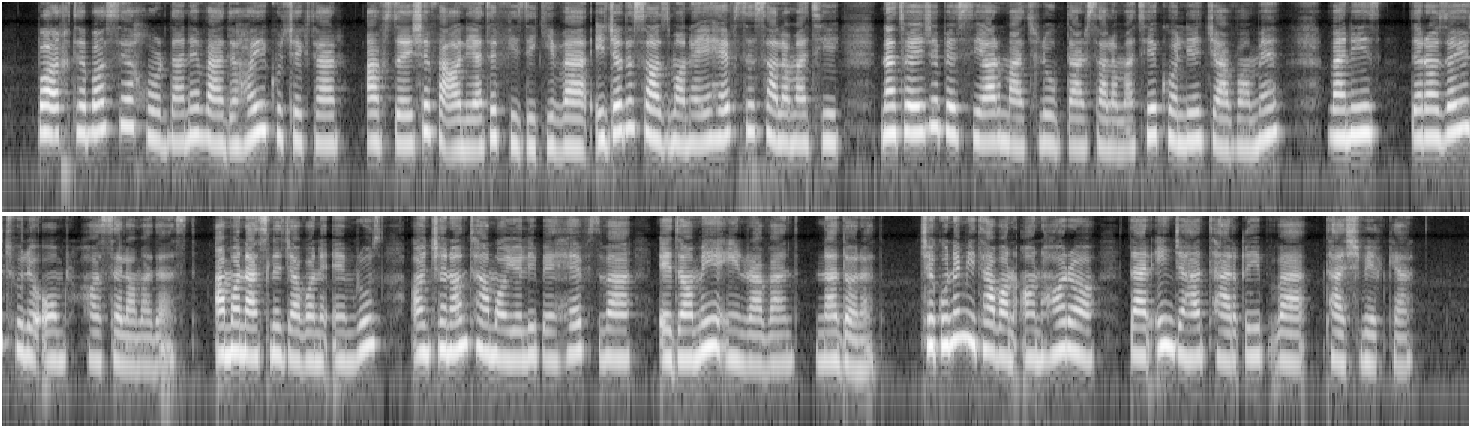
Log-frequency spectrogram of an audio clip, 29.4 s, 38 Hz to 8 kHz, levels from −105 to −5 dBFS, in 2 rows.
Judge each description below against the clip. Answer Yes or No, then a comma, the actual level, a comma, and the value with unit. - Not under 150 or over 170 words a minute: No, average, 110 wpm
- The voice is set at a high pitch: Yes, high, 230 Hz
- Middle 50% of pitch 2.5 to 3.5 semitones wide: No, average, 4.2 semitones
